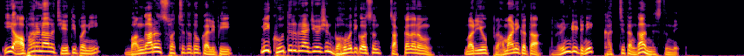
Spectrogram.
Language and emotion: Telugu, happy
